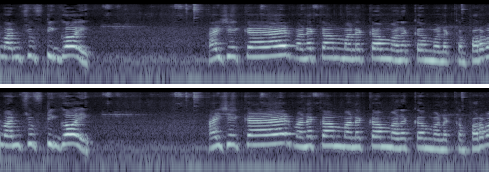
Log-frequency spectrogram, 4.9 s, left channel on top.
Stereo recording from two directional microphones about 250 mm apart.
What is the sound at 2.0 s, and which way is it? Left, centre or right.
Speech, centre.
